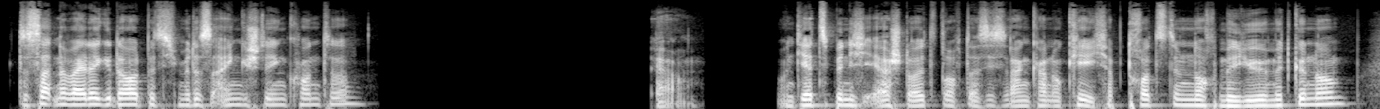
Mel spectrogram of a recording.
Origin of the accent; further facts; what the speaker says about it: Berlin, Germany; ich komme ja nur aus Neukölln. Ich habe ja nicht studiert. Ich habe ja nur mein Fachabi auf dem OSZ nachgemacht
